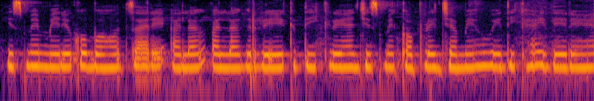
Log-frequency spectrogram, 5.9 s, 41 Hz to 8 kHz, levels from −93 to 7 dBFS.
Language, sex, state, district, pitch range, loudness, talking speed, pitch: Hindi, female, Chhattisgarh, Raipur, 235-245 Hz, -20 LUFS, 190 wpm, 240 Hz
